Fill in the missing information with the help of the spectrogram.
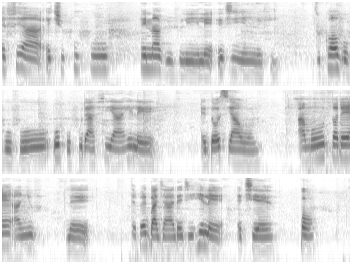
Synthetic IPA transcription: e˨fi˦a˨e˨t͡ɕi˨ɸu˦ɸu˦ | he˦nã˦vi˨vli˨lɛ˨ʔe˦d͡ʑi˦jɛ˨mle˨vi˦ | d̪u˨kɔ˦vo˨vo˨vo˨woo˦wo˦ɸo˨ɸu˦ɖɛ˦a˨fi˦a˨ɦɛ˦lɛ˨ | e˨d̪ɔ˨˦si˨a˨wɔ˨m̃˨ | a̰˨me˨wo˦t̪ɔ˦ɖɛ˦a̰˨ɲĩ˦ | lɛ˨ | t̪ɛ˨ɸe˦ɡ͡ba˨d͡ʒa˨ɖɛ˦d͡ʑi˦ɦe˦lɛ˨ | e˨t͡ɕi˨ɛ˨ | k͡pɔ˦

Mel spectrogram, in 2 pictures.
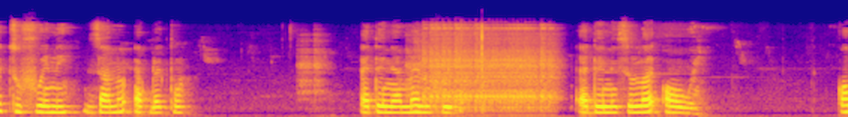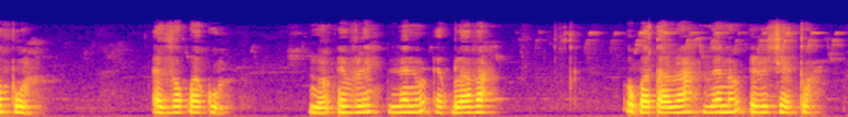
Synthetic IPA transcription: e˦t̪u˨fu˨e˨nẽ˨za˨nũ˦ɛ˨k͡plɛ˨t̪ɔ̃˦ | e˨ɖe˨ɲ˨ã˨mẽ˦lu˦fu˨˦e˨ | e˨ɖe˨nẽ˨si˨lɔ˦ɔ˨we˨ | kɔ˦po˨ | ɛ˨zɔ˦k͡pa˨ko˨ | nɔ̃˨e˦vle˦le˦nũ˦ɛ˨k͡pla˦va˦ | o˦ɡ͡ba˨t̪a˨la˦le˦nʊ̃˦e˦ɾe˦t͡ʃɛ˦˨t̪o˦

